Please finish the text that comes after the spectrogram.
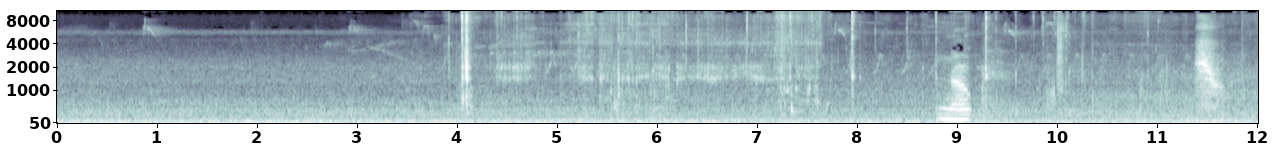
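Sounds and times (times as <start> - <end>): fish splashing at surface: 3.9 - 8.1.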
